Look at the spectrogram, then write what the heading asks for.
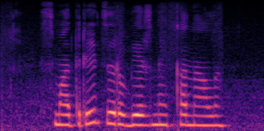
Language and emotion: Russian, neutral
